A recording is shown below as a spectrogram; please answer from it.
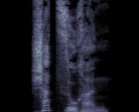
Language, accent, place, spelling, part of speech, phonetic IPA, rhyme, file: German, Germany, Berlin, schätzomativer, adjective, [ˌʃɛt͡somaˈtiːvɐ], -iːvɐ, De-schätzomativer.ogg
- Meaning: inflection of schätzomativ: 1. strong/mixed nominative masculine singular 2. strong genitive/dative feminine singular 3. strong genitive plural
